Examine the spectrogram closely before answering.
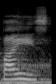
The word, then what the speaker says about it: país: Fíjense, cuando yo pronuncio la palabra país o la palabra raíz, eh debo hacer una mayor fuerza en la entonación de la voz para que esta eh signifique lo que lo que estoy diciendo.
